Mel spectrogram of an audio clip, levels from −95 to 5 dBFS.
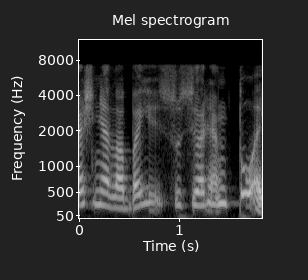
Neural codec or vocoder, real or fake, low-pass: none; real; 7.2 kHz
